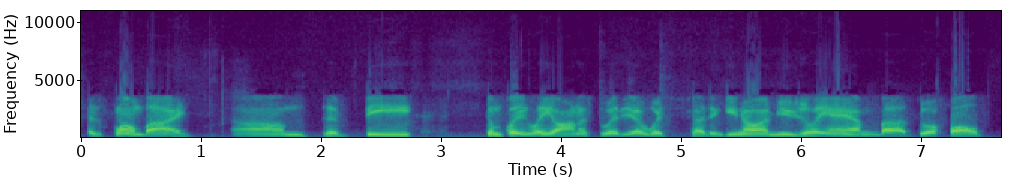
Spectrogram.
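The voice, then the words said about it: Pennsylvania American accent. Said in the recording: “the accent was from somewhere up there. A little bit north of the Mason-Dixon line ... I'm more of a Pennsylvania guy”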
